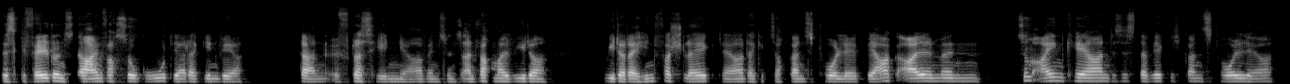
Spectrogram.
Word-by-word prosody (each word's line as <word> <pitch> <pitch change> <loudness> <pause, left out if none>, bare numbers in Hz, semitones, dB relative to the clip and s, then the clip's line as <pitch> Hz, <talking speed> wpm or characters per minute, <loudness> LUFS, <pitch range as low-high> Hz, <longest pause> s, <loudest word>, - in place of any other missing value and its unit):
Das 135 -2 -1
gefällt 150 +2 +6
uns 155 -3 +4
da 140 -1 +7
einfach 145 +1 +2
so 145 0 +3
gut, 145 +2 -4
ja, 135 -1 +2
da 140 - 0
gehen 135 0 -6
wir 130 -1 -1 0.6
dann 130 -2 +2
öfters 145 0 -2
hin, 130 0 -7
ja, 125 +1 -7
wenn 130 -1 -8
es 130 - -16
uns 130 -2 -11
einfach 145 +2 0
mal 140 -1 0
wieder 140 -2 +1 0.6
wieder 145 -1 +3
dahin 135 +1 +1
verschlägt, 145 -1 -1
ja? 130 +1 -2
Da 135 - -4
gibt's 130 - -19
auch 130 - -11
ganz 135 -1 -4
tolle 135 -1 0
Bergalmen 145 +1 +1 0.3
zum 185 -1 -6
Einkehren. 155 -1 +2
Das 145 0 -18
ist 155 0 -15
da 145 - -2
wirklich 150 0 -5
ganz 145 -1 -9
toll, 140 0 +1
ja. 140 0 -6
140 Hz, 185 wpm, -23 LUFS, 135-150 Hz, 0.6 s, da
